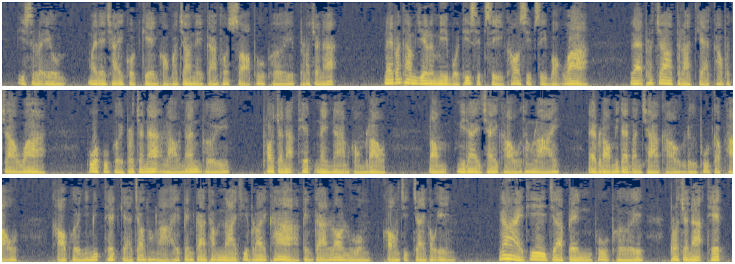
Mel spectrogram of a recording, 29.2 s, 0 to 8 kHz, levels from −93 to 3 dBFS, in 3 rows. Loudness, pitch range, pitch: -13 LUFS, 75-95 Hz, 85 Hz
